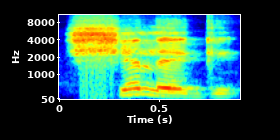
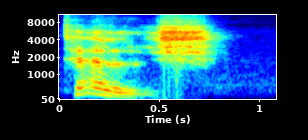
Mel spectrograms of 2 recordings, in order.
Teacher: the sh sound or the S sound is flip-flopped with the T sound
